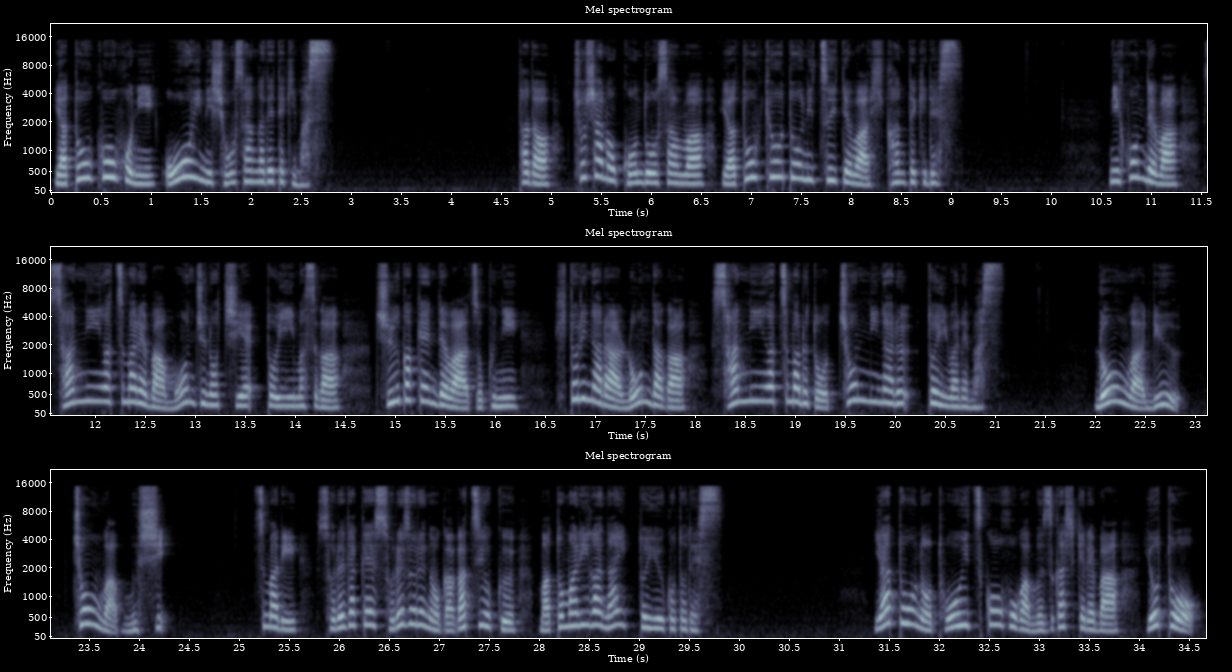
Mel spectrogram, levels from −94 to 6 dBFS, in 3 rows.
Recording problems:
none

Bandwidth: 14.5 kHz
